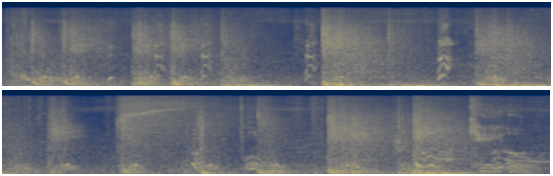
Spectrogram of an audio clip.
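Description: Punches and kicks land with heavy thuds and bursts.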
